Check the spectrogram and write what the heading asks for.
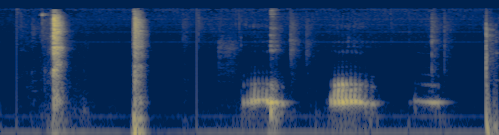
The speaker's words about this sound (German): das ist eine, das ist eine Brieftaube. eine Taube. Ja, Kommt die hat so einen kleinen Zettel hier vorne am Fuß.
